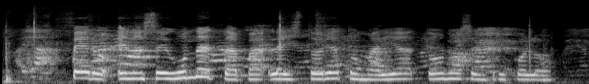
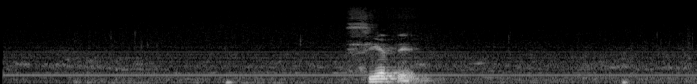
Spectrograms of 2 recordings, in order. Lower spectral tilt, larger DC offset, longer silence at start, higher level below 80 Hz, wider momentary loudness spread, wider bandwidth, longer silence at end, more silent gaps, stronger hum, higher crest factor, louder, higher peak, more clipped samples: second, -5 dB/octave vs -7.5 dB/octave; neither; second, 0.05 s vs 0.75 s; about the same, -52 dBFS vs -50 dBFS; second, 9 LU vs 26 LU; second, 12.5 kHz vs 16 kHz; about the same, 0.35 s vs 0.25 s; neither; neither; second, 14 dB vs 24 dB; first, -14 LUFS vs -18 LUFS; about the same, 0 dBFS vs -2 dBFS; neither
